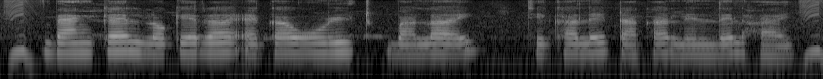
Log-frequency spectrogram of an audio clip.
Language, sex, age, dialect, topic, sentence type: Bengali, female, 18-24, Jharkhandi, banking, statement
